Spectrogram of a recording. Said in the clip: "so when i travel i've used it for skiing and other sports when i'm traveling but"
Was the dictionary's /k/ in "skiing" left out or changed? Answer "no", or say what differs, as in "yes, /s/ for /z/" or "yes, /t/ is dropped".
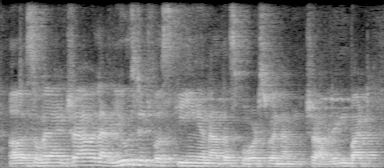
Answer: no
